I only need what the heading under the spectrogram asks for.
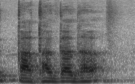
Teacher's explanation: ता को आप जब भी बोलेंगे तो आपकी जीभ ऊपर वाले दांतों के पीछे जाके टच होती है, यानी कि दांतों में टच होती है, तो उन्हें हम क्या कहते हैं, दंत व्यंजन।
